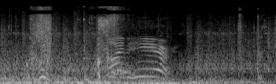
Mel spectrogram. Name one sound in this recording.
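A soldier cries out in pain.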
